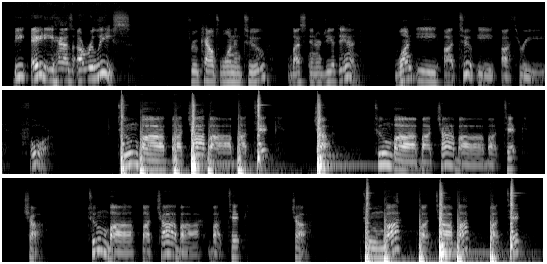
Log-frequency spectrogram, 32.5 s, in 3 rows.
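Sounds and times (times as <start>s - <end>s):
drum beat: 13.2s - 17.8s, 29.0s - 32.5s.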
